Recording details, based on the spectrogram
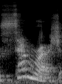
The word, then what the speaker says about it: Semrush: They very politely reached out to me and said, by the way, it's SEM Rush. So if you're wondering, this is how they want us to pronounce it is SEM Rush.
